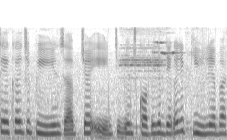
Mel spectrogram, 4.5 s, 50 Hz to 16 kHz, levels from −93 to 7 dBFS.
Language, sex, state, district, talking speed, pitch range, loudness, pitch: Magahi, female, Bihar, Jamui, 170 wpm, 210-250 Hz, -31 LUFS, 225 Hz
